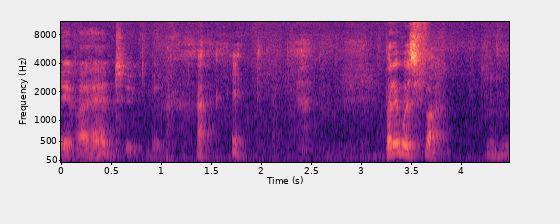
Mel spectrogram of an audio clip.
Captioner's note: chuckles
